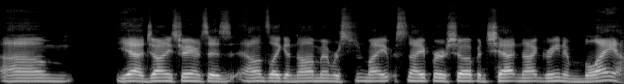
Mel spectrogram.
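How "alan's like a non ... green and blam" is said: normal talking voice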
